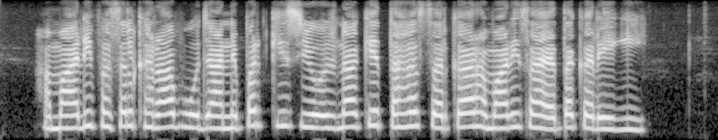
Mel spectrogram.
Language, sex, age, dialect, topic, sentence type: Hindi, female, 51-55, Kanauji Braj Bhasha, agriculture, question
